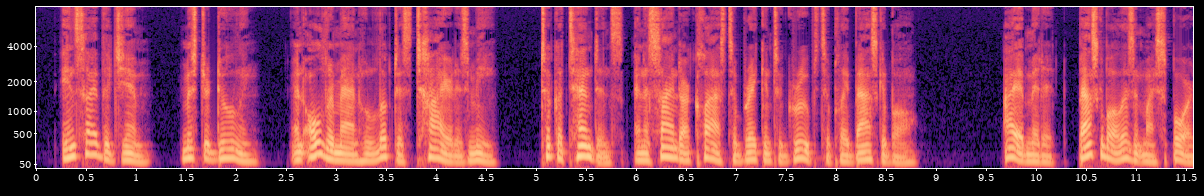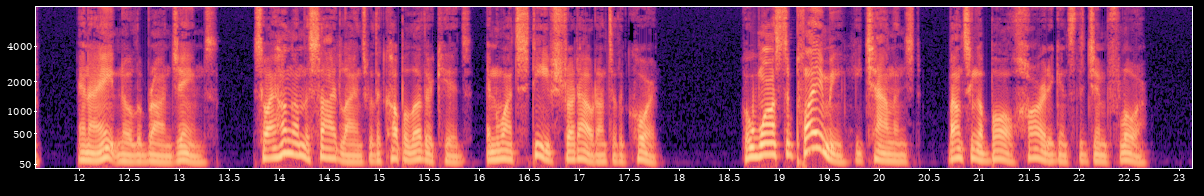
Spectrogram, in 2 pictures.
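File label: male nonfiction biography, narrator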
